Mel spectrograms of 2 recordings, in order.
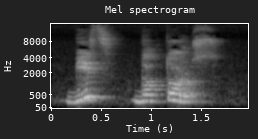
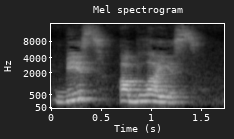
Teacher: обратите внимание еще раз, аффикс сказуемости будет безударный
